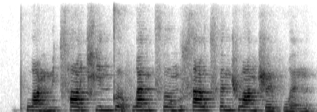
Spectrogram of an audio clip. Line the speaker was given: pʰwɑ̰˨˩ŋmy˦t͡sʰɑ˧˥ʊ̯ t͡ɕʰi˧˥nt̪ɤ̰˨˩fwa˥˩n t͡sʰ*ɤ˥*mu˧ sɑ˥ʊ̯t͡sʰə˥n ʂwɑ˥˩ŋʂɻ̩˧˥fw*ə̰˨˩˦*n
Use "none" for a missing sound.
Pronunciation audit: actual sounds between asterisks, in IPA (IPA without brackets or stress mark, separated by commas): ɤ˧˥, ə̰˨˩˦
